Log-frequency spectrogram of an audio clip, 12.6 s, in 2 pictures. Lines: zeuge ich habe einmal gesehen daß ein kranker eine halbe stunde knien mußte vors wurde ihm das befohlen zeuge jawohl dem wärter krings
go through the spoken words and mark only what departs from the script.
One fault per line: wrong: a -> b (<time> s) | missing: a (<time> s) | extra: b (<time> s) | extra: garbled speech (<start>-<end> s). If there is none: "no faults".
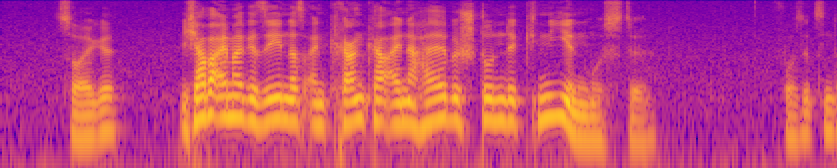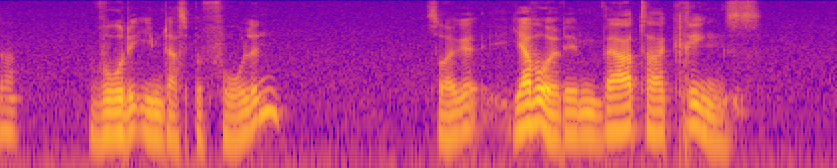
no faults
